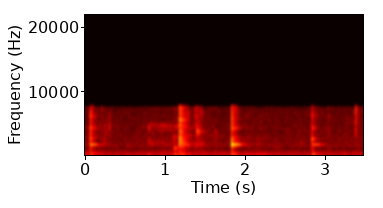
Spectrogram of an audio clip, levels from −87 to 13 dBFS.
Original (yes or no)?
yes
